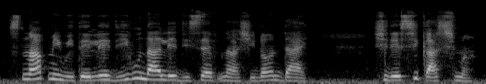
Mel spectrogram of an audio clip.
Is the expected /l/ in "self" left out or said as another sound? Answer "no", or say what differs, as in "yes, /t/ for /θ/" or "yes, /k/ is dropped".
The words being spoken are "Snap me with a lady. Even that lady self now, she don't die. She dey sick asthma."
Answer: yes, /l/ is dropped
